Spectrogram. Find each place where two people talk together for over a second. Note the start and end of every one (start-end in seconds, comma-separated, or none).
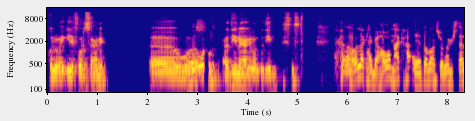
none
